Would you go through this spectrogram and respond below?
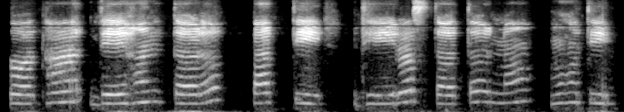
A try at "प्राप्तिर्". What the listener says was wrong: प्राप्तिर, प्राप्ति नहीं, प्राप्तिर, र, प्राप्तिर धीरज तत्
